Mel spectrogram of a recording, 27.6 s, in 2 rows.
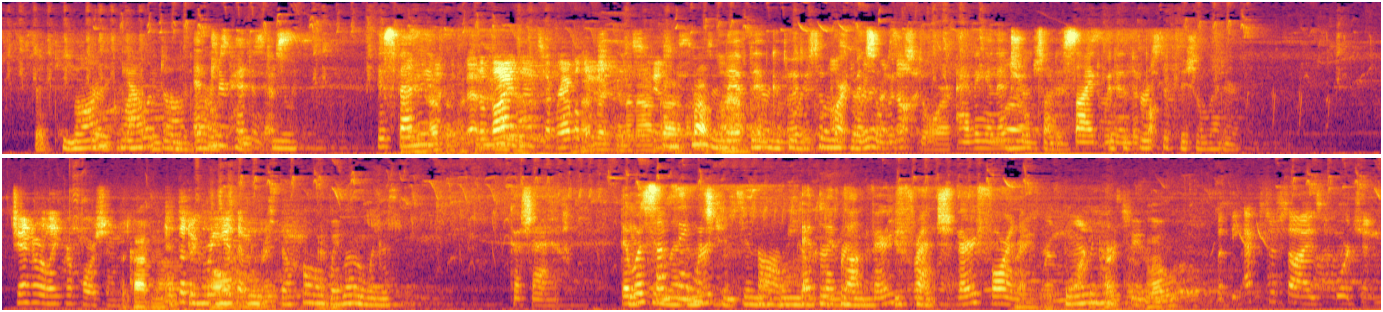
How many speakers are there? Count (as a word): six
